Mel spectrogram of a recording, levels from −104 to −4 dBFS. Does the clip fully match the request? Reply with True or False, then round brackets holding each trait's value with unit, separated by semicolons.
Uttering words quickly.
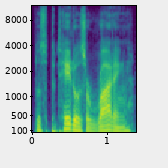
False (170 wpm)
